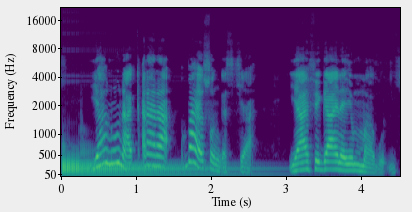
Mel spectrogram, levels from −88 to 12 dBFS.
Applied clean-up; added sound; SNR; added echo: none; Bass guitar; 5 dB; none.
